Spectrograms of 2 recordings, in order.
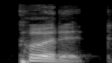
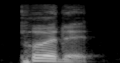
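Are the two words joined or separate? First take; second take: joined; joined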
